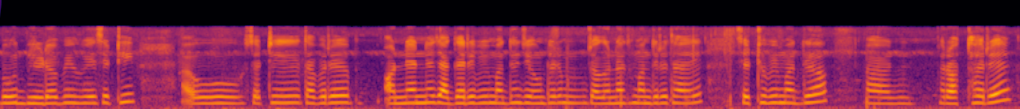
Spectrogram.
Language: Odia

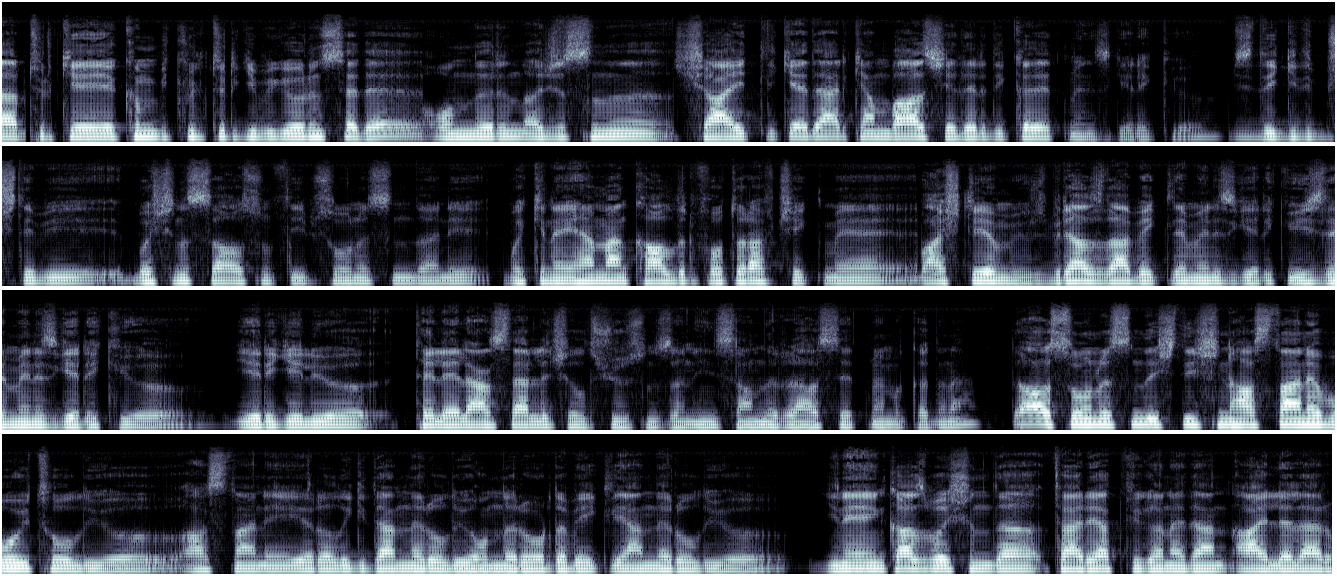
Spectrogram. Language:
Turkish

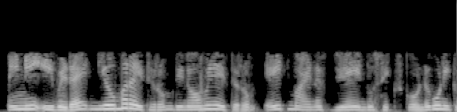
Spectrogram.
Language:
Malayalam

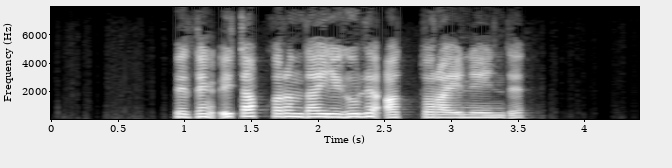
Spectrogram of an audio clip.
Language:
Bashkir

